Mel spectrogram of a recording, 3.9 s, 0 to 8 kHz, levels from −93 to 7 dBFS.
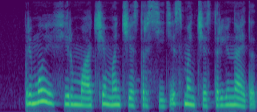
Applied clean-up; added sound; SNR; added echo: none; none; none; none.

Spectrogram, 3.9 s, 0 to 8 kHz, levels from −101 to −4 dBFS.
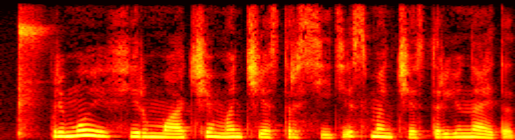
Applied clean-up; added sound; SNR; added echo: none; Tambourine; 19 dB; none.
